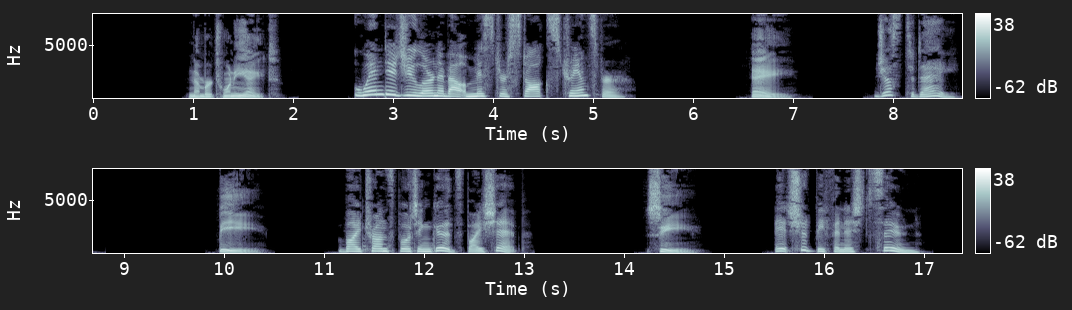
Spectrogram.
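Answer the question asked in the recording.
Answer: A: Just today.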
